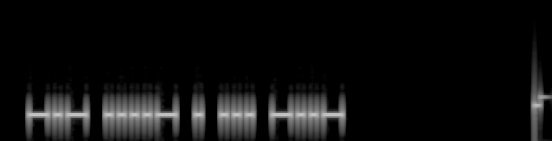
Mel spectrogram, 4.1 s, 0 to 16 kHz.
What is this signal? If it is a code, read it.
Morse code, heard as a keyed tone, about 25 wpm, 690 Hz. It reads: K4ESX
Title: USA Call Signs - 5 Characters - 6x Character Spacing - 25wpm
